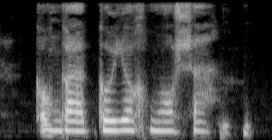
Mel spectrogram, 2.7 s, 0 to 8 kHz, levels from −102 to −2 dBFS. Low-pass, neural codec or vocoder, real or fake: 7.2 kHz; codec, 16 kHz in and 24 kHz out, 1.1 kbps, FireRedTTS-2 codec; fake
